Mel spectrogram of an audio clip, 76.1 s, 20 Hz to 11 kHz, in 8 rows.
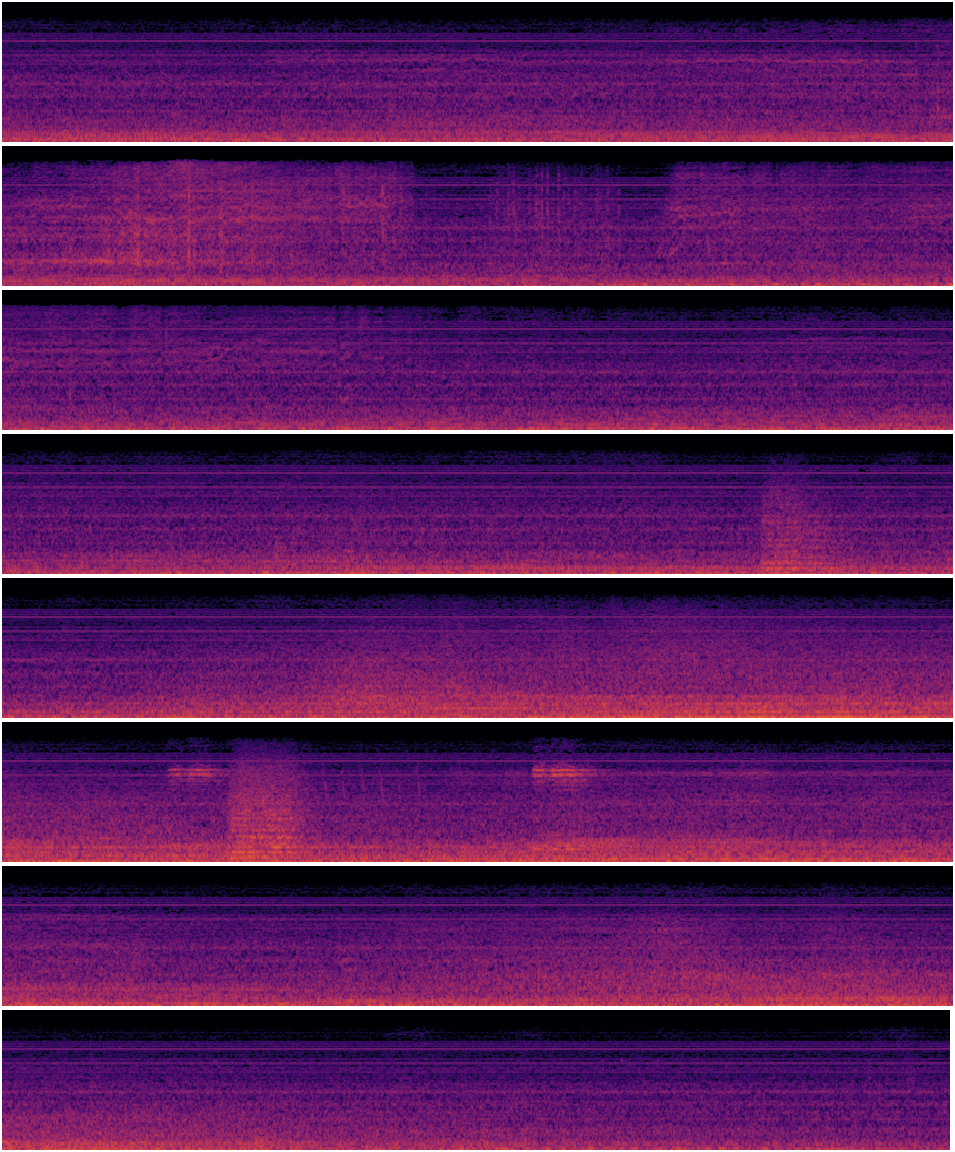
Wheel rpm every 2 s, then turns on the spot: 0, 0, 0, 0, 0, 0, 0, 0, 0, 0, 0, 0, 0, 0, 0, 0, 0, 0, 0, 0, 0, 0, 0, 0, 0, 0, 0, 0, 0, 0, 0, 0, 0, 0, 0, 0, 0, 0.
none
